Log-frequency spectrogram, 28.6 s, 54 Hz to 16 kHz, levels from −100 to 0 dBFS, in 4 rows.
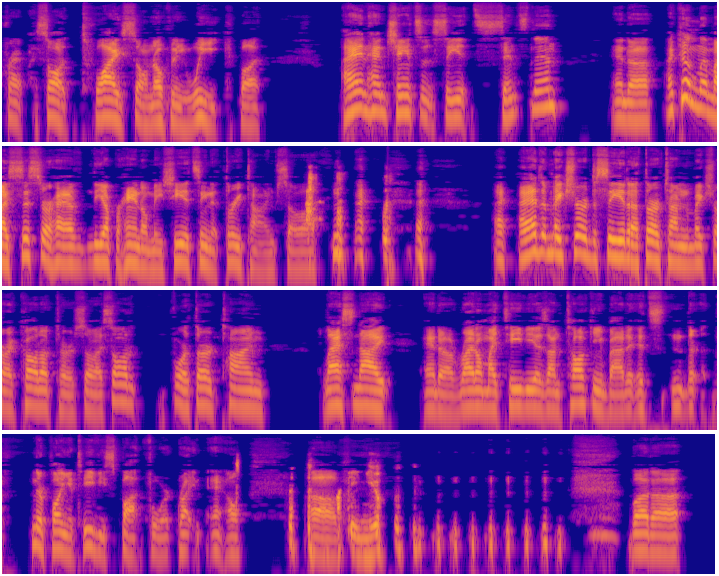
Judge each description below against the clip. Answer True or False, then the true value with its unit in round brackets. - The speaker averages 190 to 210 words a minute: True (205 wpm)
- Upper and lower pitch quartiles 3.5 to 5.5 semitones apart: True (4.3 semitones)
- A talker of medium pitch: True (145 Hz)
